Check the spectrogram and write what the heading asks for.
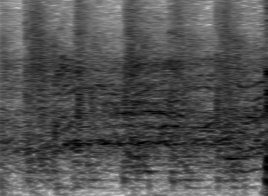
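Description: Faint field ambience from a football stadium: a low, even background noise with no distinct event.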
